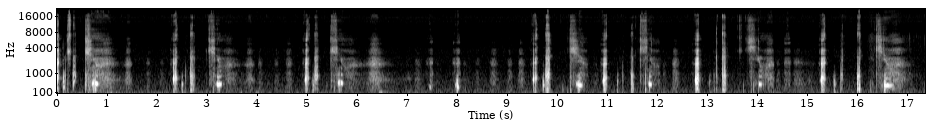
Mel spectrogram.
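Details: Nighttime sneezing fit from an itchy tickle that got stuck: rapid run of short, sharp bursts and snorts with brief squeaky sounds, many in under twenty seconds; sneezing.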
